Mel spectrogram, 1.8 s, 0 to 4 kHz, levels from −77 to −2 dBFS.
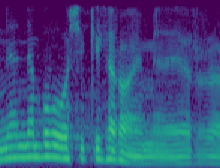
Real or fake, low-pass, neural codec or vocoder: real; 3.6 kHz; none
